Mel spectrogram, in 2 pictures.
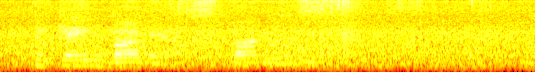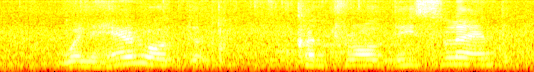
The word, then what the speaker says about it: Banias: Arabs cannot go with P, so what comes out from their mouth is B. So it's known as Banias. Paneas became Banias.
